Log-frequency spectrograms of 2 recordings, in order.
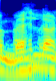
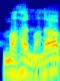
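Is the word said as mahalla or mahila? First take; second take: mahila; mahalla. First: The word is said as mahila. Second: The word is said as mahalla. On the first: The speaker calls it wrong. "ਮਹਿਲਾ ਨਹੀਂ ਪੜਨਾ" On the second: The speaker calls it right. "ਮਹੱਲਾ ਪੜਨਾ"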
